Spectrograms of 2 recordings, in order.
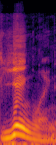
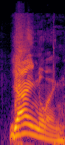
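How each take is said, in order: First: The first syllable is said like 'ying'. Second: The first syllable is said like 'yang'. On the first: This is the proper local pronunciation. The speaker calls it right. "it's Yingling" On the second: This mimics someone else's mispronunciation. The speaker calls it wrong. "he doesn't know how to pronounce Yingling beer"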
